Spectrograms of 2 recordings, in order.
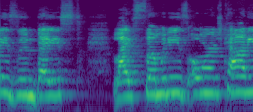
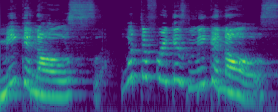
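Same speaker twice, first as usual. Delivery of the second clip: put-on Jersey accent, pitched higher; 4 semitones higher than usual. Retelling a scene, the speaker quotes Gina: real Jersey accent. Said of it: "the real Jersey accent".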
